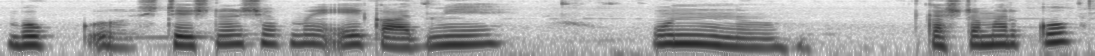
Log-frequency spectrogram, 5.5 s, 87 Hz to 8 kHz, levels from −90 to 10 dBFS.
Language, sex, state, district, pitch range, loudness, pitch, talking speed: Hindi, female, Punjab, Kapurthala, 205-240 Hz, -17 LUFS, 220 Hz, 100 wpm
